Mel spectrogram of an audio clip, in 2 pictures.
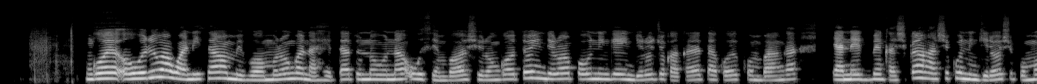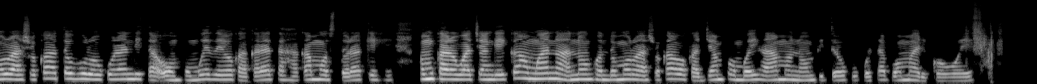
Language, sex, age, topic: Oshiwambo, female, 18-24, finance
